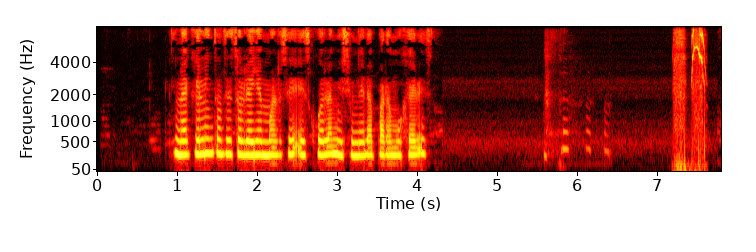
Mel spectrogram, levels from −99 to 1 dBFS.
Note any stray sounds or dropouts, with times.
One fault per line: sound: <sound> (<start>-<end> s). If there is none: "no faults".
sound: laugh (5.3-6.4 s)
sound: squeak (7.2-7.6 s)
